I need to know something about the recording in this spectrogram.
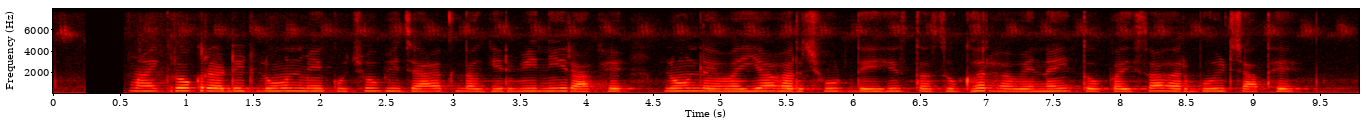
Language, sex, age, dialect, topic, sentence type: Chhattisgarhi, female, 60-100, Northern/Bhandar, banking, statement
